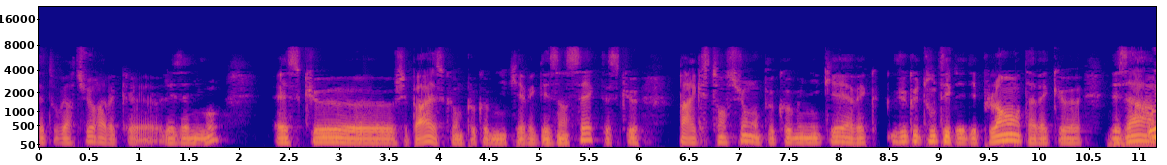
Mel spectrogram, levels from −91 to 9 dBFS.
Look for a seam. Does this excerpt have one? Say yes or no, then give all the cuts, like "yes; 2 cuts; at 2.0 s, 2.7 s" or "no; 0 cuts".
yes; 2 cuts; at 8.4 s, 9.1 s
